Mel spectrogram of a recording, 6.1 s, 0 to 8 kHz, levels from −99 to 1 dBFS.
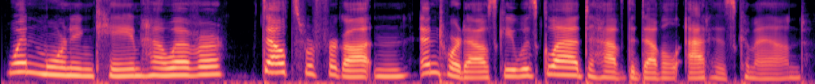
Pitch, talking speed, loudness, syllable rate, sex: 205 Hz, 175 wpm, -18 LUFS, 4.9 syllables/s, female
